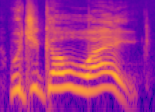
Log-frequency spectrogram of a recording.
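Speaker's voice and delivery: high, loud, irritated yell at the pest; annoyed shout. Retold or imitated. Woken friend yelling at the narrator to leave. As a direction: snap at him to go away.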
